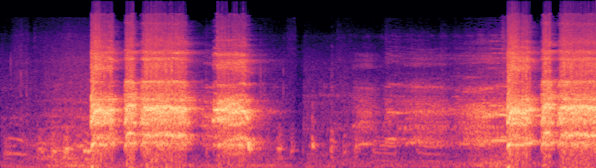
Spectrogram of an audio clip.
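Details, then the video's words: Rooster crowing, from a compilation of Vietnamese and American Sil cocks. A loud broken crow with several pulsed syllables, quieter background calls, then another crow beginning at the end. "Tổng Hợp Tiếng Gà Gáy/ Synthesize Cock Crows"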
